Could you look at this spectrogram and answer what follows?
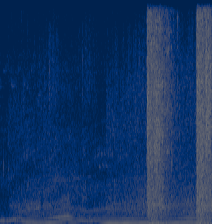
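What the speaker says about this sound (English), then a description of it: "I shouldn't probably be driving off-road with this vehicle" A vehicle in Alan Wake drives off-road, its engine drone climbing and dipping in pitch as it bumps over rough ground, with sudden loud bursts of noise near the end.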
